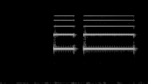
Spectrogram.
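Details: 2010 Renault Twingo 1.2 Mk2 that won't start; two sharp high-pitched buzzer beeps, one short then one longer, in a quiet cabin as the key is turned, starter motor not cranking; meaning unclear. Warning buzzer on key turn.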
